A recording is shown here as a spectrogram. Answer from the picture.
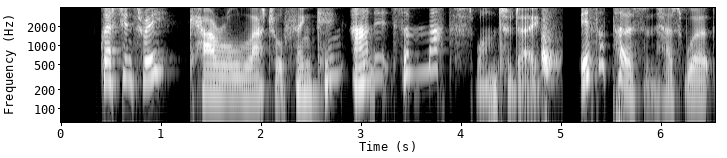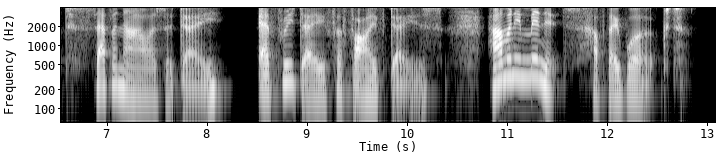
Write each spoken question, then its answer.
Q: If a person has worked seven hours a day, every day for five days, how many minutes have they worked?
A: And the answer is 2,100 minutes.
